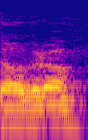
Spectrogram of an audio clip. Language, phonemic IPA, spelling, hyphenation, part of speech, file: Serbo-Croatian, /dǒbro/, добро, доб‧ро, adverb / interjection, Sh-добро.ogg
- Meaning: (adverb) well; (interjection) okay, all right, very well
